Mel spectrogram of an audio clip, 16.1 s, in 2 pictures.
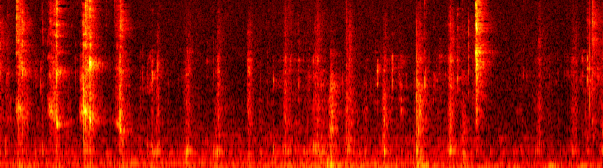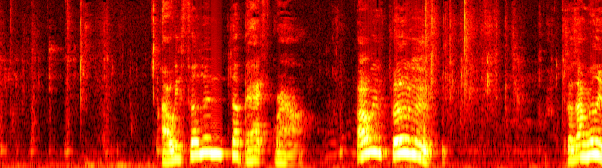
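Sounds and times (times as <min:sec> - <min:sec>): chewing raw carrot: 0:00.0 - 0:10.3.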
